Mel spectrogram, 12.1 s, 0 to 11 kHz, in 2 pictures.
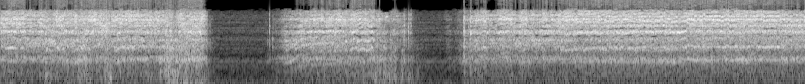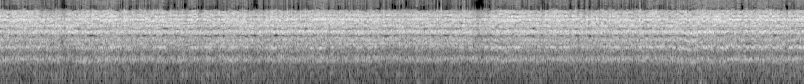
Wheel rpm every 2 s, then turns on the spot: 210, 80, 200, 230, 230, 230.
none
